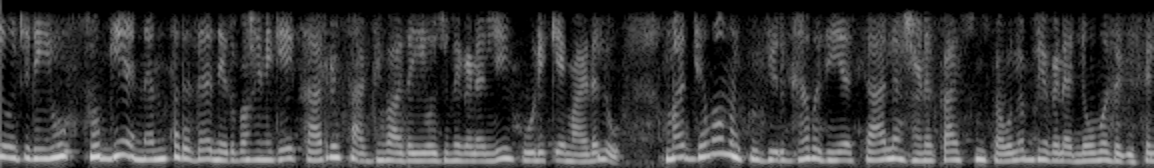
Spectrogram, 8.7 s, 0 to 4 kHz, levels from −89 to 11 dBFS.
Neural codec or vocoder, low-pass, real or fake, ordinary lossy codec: codec, 16 kHz, 2 kbps, X-Codec, HuBERT features, trained on balanced general audio; 3.6 kHz; fake; none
